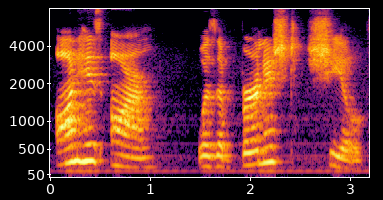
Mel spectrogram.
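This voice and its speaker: A woman narrates a storybook in a dramatic read-aloud style. Her pace is slow and her tone bright and forceful. The room adds noticeable echo. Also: medium pitch, animated. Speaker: storybook reader.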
